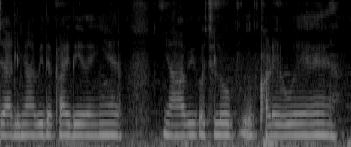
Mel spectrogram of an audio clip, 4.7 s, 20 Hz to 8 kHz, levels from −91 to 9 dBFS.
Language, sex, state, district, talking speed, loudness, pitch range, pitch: Hindi, female, Chhattisgarh, Kabirdham, 165 wpm, -44 LUFS, 185-195 Hz, 190 Hz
